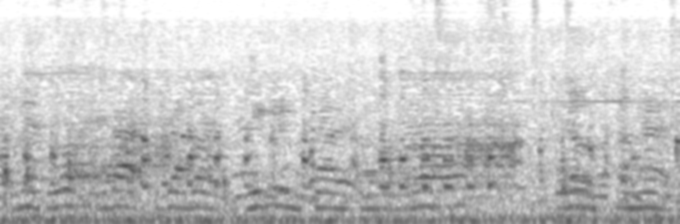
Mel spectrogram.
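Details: Korean native chickens, a traditional local breed, clucking steadily: short, low, repeated notes follow each other rapidly for several seconds, with other soft flock sounds underneath.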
